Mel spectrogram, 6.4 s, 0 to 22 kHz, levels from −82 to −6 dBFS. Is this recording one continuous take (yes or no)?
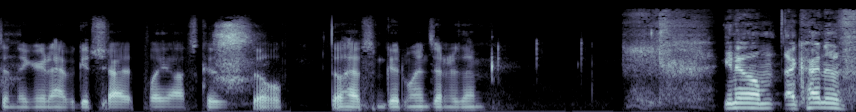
yes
